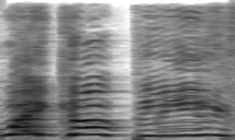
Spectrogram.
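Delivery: put-on very high, loud, tearful crying plea. Retelling a girl pleading with bees to wake up, imitating Betty crying. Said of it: "And she's crying".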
